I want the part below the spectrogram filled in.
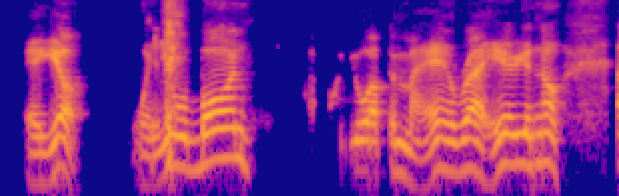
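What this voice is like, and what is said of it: Imitates Rocky's voice, accent off. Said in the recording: “if it's Rocky ... Good but, accent.”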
